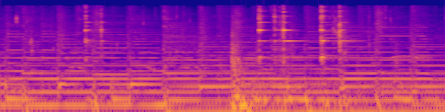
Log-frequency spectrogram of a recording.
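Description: A metal spoon clinking against a bowl as sliced white radish salad is stirred with its dressing, a few sharp clinks bunched in the second half, over steady background music.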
